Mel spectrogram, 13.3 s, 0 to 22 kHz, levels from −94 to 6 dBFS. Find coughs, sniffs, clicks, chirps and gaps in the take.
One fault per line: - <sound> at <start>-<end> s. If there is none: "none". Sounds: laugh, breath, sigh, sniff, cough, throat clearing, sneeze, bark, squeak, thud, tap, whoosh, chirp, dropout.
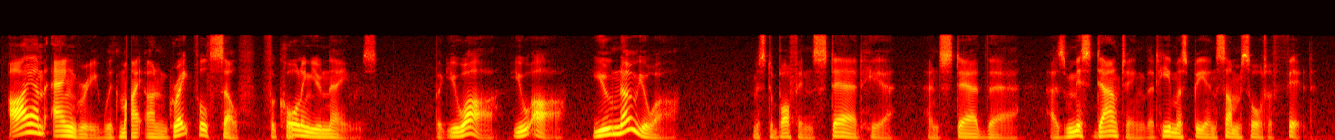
- dropout at 1.3-1.3 s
